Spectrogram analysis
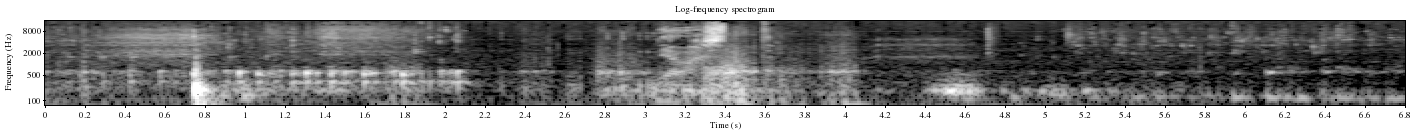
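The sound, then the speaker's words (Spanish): Red Ribera wine splashes as it is poured into glasses, giving a short liquid gurgle with a sharp clink near the start, while voices talk around it. “Suena bien, No sé si el oyente lo percibe, pero está sirviendo las copas”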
